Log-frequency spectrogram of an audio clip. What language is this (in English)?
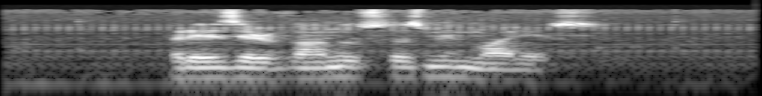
Portuguese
